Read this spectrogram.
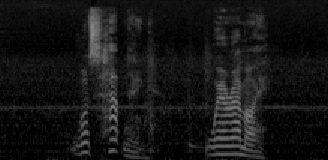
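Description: A man asks in confusion.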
